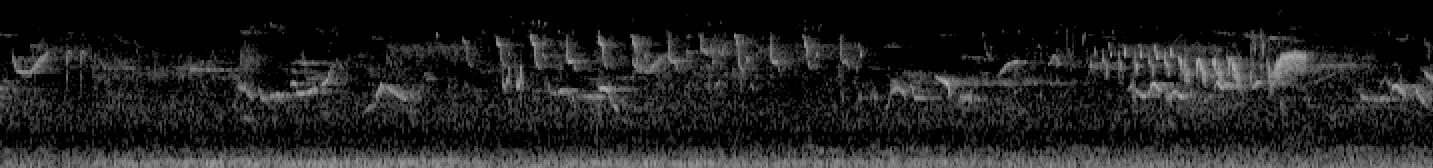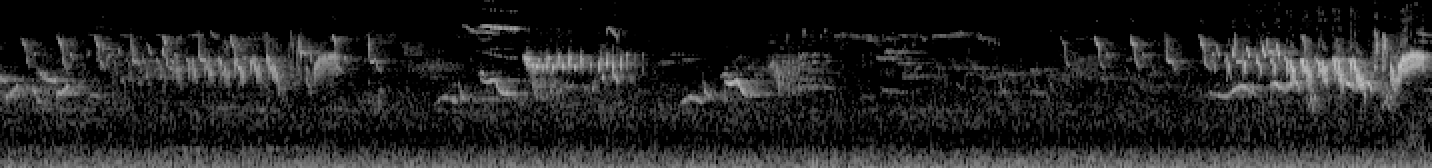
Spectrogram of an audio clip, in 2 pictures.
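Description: Small birds chirping over a faint steady hiss, with bursts of fast trilled notes, the loudest near the end.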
